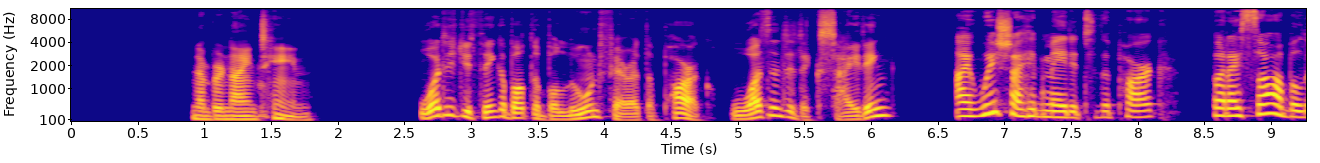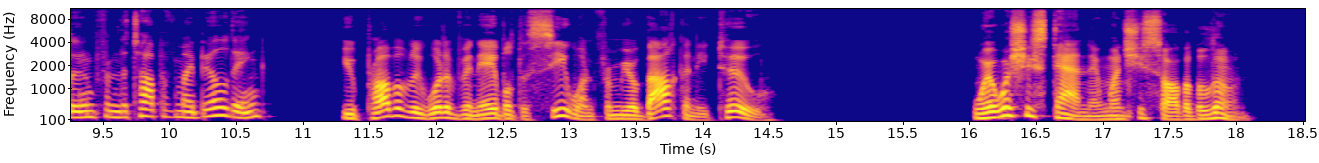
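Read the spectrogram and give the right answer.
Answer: On top of her building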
